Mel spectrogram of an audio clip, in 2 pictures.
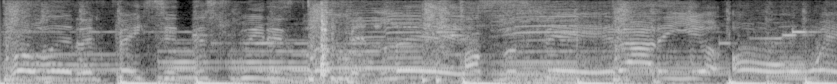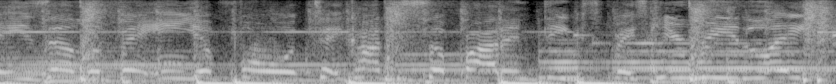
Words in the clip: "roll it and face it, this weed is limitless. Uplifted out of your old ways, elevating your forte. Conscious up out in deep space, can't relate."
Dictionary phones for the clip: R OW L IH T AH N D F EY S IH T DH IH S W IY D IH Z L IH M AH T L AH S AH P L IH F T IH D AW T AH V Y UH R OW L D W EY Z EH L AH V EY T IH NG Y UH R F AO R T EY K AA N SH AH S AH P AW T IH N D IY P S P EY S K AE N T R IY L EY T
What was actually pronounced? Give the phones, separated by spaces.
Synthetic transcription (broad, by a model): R OW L IH T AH N F EY S IH T DH IH S W IY D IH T L IH M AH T L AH AH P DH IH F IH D AW T AH V Y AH R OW L W EY Z EH L AH V EY T IH NG Y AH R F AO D T EY K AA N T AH S AH P AW T IH N D IY P S P EY S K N R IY L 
